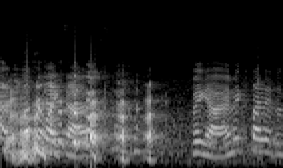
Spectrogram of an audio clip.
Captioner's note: laughing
